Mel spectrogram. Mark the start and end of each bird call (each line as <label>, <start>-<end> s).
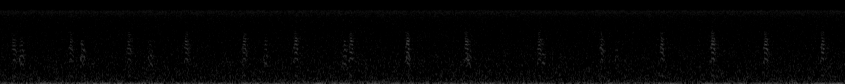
Erckel's Francolin (Pternistis erckelii), 0.6-0.7 s
Erckel's Francolin (Pternistis erckelii), 1.2-1.5 s
Erckel's Francolin (Pternistis erckelii), 1.8-1.9 s
Erckel's Francolin (Pternistis erckelii), 2.4-3.0 s
Erckel's Francolin (Pternistis erckelii), 3.4-3.5 s
Erckel's Francolin (Pternistis erckelii), 4.0-4.1 s
Erckel's Francolin (Pternistis erckelii), 4.6-4.7 s
Erckel's Francolin (Pternistis erckelii), 5.3-5.4 s
Erckel's Francolin (Pternistis erckelii), 5.9-6.0 s
Erckel's Francolin (Pternistis erckelii), 6.5-6.6 s
Erckel's Francolin (Pternistis erckelii), 7.0-7.1 s
Erckel's Francolin (Pternistis erckelii), 7.6-7.7 s
Erckel's Francolin (Pternistis erckelii), 8.1-8.2 s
